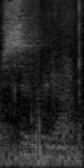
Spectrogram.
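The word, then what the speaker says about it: סִפְרִיָּה: The word for library in Hebrew, Sifriya.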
